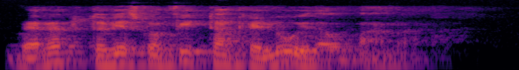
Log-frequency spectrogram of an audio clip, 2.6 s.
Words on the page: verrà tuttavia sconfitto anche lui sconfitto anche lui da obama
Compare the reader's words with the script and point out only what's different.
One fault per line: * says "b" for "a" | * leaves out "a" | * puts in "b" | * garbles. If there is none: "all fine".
* leaves out "sconfitto anche lui"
